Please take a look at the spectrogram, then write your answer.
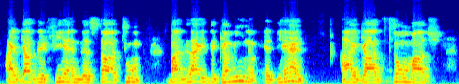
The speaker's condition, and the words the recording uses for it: ALS (motor neuron disease). I didn't notice a big change, but his language, but his voice definitely has changed.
